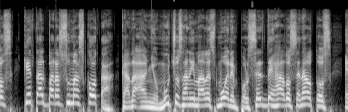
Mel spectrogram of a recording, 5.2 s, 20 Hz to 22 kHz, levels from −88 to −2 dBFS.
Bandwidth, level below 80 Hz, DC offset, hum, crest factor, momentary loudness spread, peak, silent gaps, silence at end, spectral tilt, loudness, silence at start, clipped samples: 17 kHz; -32 dBFS; under 0.1%; none; 12 dB; 4 LU; -2 dBFS; none; 0 s; -4 dB/octave; -13 LUFS; 0 s; under 0.1%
